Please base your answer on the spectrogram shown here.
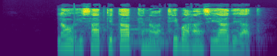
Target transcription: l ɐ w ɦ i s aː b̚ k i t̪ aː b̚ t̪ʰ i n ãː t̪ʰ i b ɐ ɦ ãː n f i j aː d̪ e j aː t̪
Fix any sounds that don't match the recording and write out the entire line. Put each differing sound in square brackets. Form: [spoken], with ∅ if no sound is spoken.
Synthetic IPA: l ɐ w ɦ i s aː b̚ k i t̪ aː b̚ t̪ʰ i n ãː t̪ʰ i b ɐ ɦ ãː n [s] i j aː d̪ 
